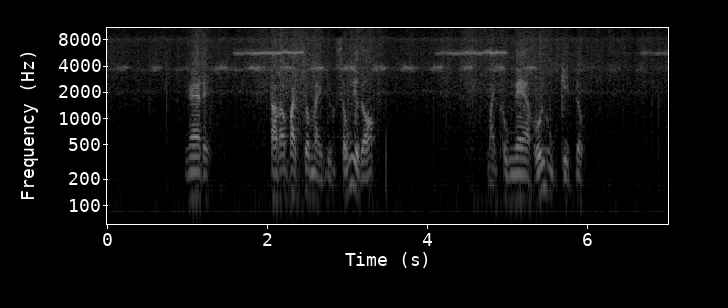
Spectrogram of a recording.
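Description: A man speaks in short phrases nearby.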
